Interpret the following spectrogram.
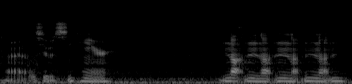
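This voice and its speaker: A man's voice: medium pitch, flat delivery, a little fast, gravelly, noisy background. A man giving casual, profane let's play commentary, muttering to himself as he plays. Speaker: video game player.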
